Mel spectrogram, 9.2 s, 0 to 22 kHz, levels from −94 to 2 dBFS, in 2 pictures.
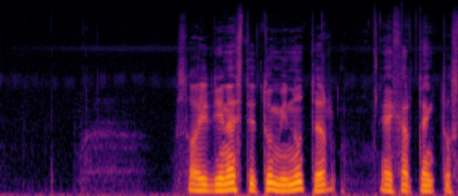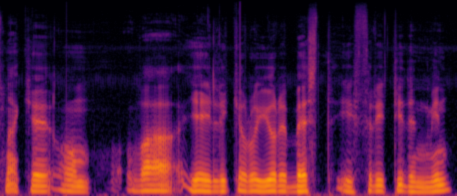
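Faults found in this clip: Three single sharp clicks in the speech at 4.01 s, 5.24 s and 6.98 s, each a thin vertical line in the spectrum. Likely dropped samples: about 0.7 ms missing per event, so the waveform jumps to a later value and clicks without any audible loss of sound.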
